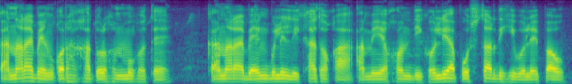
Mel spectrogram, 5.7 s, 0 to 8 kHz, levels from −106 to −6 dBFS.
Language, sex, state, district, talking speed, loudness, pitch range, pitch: Assamese, male, Assam, Kamrup Metropolitan, 155 wpm, -16 LUFS, 100-110 Hz, 105 Hz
